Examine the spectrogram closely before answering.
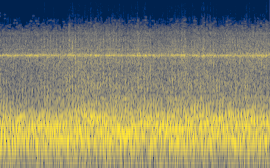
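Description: Kamov coaxial-rotor helicopter flying low past, its rotors and turbine engines making a steady, loud noise with a high whine over it.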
